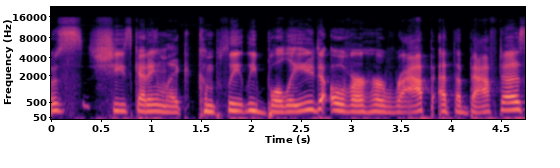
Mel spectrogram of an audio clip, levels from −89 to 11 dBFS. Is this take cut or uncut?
uncut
